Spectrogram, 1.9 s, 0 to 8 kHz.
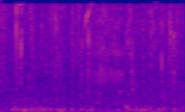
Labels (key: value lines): label: biophony, dolphin
recorder: SoundTrap 500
